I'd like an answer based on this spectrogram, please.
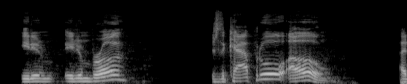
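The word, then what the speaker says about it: Edinburgh: know anything about Scotland uh Edinburg pronounced Eden Eden BR is the capital oh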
